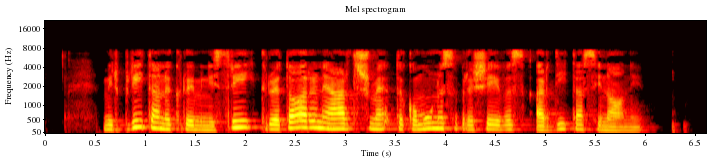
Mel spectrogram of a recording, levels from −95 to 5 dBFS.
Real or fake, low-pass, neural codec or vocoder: real; 7.2 kHz; none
